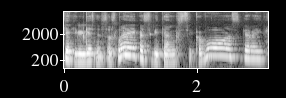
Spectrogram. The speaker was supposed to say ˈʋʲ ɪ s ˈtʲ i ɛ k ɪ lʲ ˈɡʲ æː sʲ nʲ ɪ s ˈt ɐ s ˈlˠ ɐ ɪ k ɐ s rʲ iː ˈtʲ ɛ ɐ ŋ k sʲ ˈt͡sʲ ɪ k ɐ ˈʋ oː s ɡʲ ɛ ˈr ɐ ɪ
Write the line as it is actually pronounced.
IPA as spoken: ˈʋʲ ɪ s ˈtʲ i ɛ k ɪ lʲ ˈɡʲ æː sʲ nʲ ɪ s ˈt ɐ s ˈlˠ ɐ ɪ k ɐ s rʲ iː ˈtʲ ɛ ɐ ŋ k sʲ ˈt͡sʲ ɪ k ɐ ˈʋ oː s ɡʲ ɛ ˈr ɐ ɪ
